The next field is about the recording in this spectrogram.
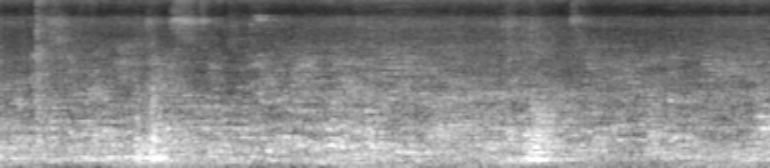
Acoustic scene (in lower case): cafe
